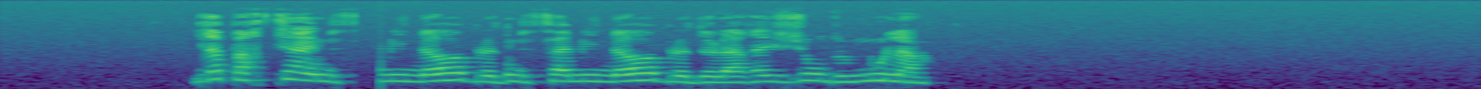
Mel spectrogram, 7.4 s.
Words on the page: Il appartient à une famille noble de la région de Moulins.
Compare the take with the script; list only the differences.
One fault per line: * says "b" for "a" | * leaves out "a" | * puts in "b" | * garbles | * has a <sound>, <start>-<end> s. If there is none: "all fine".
* has a dropout, 1.8-1.9 s
* puts in "une famille noble"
